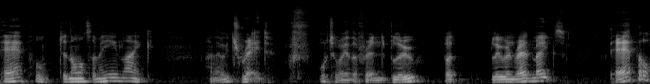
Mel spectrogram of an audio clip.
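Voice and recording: The pitch varies in an ordinary way as the speaker reads aloud in a natural voice.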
